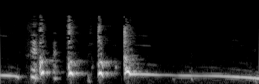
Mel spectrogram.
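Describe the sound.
A voice imitates a wolf: several short, choppy yelps break into a long, steady howl that holds its pitch and slowly slides lower as it fades out, fairly loud and alone.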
